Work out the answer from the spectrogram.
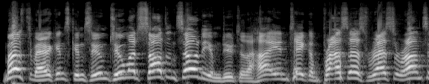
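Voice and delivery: put-on old Hollywood transatlantic read, easing off; transatlantic accent. Shown as a demonstration. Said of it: "A transatlantic accent?".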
